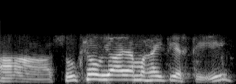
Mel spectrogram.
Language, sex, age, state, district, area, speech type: Sanskrit, male, 30-45, Karnataka, Dakshina Kannada, rural, conversation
